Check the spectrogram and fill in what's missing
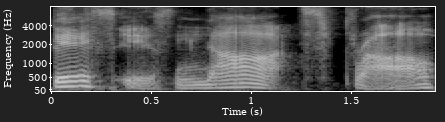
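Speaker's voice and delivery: put-on Boston accent. Teasing the other speaker's quote: mock boston accent. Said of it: "that Boston?".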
